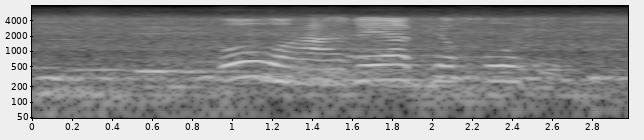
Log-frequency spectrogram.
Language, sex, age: Southern Sotho, female, 35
